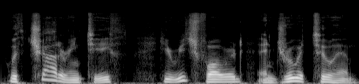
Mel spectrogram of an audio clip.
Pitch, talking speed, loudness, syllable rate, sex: 120 Hz, 185 wpm, -17 LUFS, 5.0 syllables/s, male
